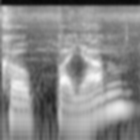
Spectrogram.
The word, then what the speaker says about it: Koh Phayam: By the way, we are sitting on an island in southern Thailand by the name of Koh Phayam. Is that how it's pronounced? – Yep.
